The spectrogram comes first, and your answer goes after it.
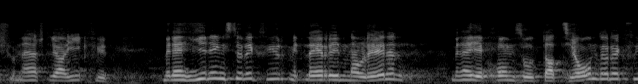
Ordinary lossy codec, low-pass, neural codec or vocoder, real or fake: MP3, 48 kbps; 7.2 kHz; codec, 16 kHz, 2 kbps, FreqCodec, larger model; fake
